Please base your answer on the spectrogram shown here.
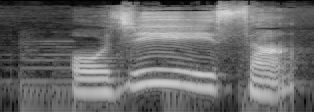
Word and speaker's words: おじいさん: When we add an extra vowel, I, it becomes oji-san, which means a grandfather.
